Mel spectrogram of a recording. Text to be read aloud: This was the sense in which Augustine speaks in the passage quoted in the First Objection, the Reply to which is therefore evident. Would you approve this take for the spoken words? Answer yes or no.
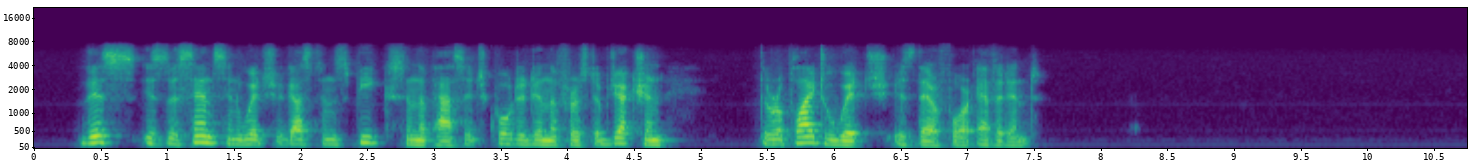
no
